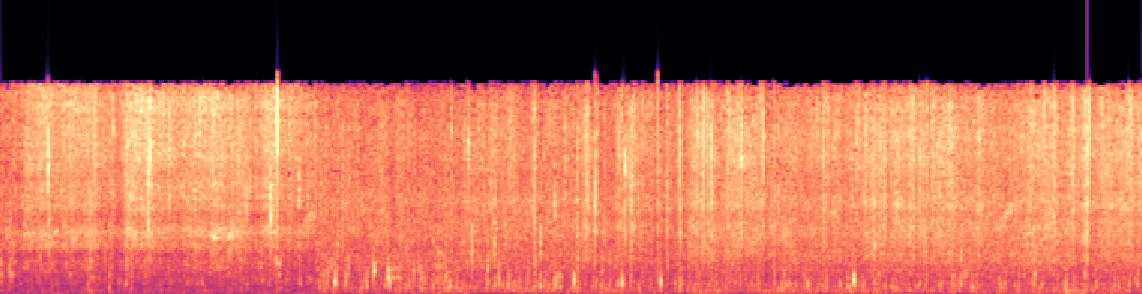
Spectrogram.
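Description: Pig legs sizzling in a bubbling red sauce in a wok over a wood fire: a steady, dense crackle of frying.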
